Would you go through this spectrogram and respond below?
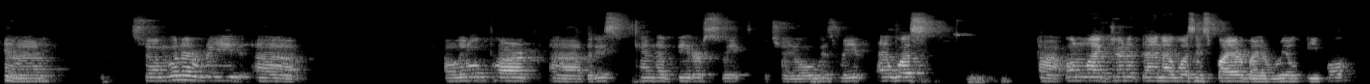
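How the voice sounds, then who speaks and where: A man with a Mexican accent chats about his novel at a reading, his high voice bright and his pace slow. He talks softly, with a lot of restarts. The room around him echoes. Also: steady tone. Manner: halting, restarts a lot, soft-spoken. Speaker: author. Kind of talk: casual talk at a book reading. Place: bookstore event space.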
